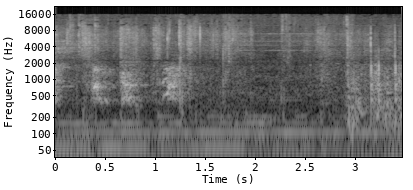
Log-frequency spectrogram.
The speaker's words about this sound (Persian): سگا دارم برام واق میکنن، پس هنوز تو اوجم.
